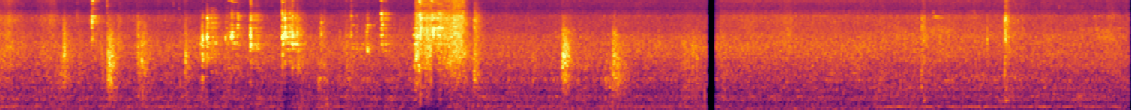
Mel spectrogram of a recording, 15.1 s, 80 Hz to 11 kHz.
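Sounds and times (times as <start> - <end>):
steady hum and hiss: 0.0 - 15.0
metal tools clinking: 2.7 - 6.1.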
